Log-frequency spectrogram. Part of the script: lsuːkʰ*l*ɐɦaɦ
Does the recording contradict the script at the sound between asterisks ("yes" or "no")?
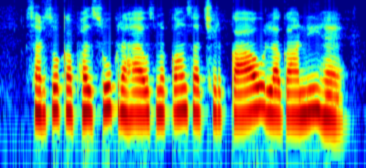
yes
